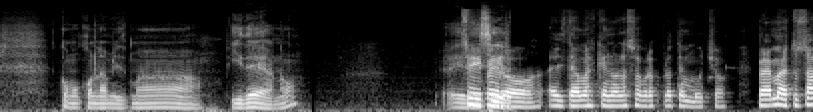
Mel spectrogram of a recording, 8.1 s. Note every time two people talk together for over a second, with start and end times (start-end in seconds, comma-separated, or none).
none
